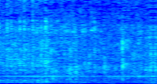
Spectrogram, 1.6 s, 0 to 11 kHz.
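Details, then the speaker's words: New Xiaomi Mi Robot Vacuum-Mop 2 Ultra during first setup, returning to its dock: steady whirring motor with a rattly, scraping chatter on top; owner suspects the underside brush is making the noise, not confirmed. "Ama altındaki fırça ses yapıyor herhalde ona bir bakmamız lazım"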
